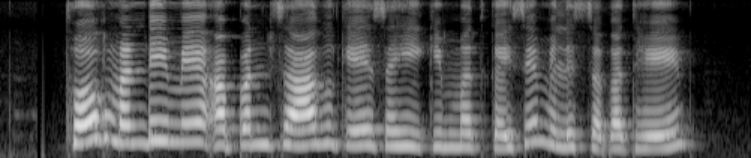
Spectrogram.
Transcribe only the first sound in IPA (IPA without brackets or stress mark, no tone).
t̪ʰ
